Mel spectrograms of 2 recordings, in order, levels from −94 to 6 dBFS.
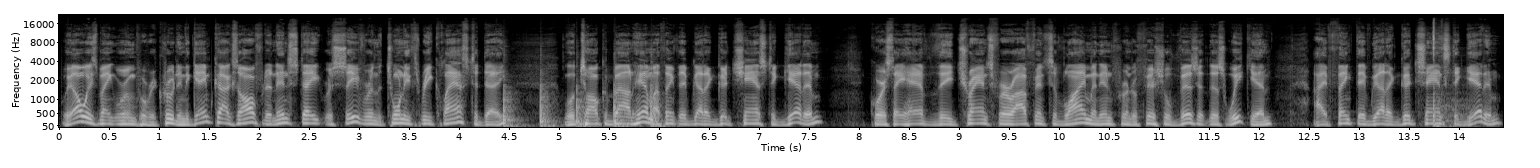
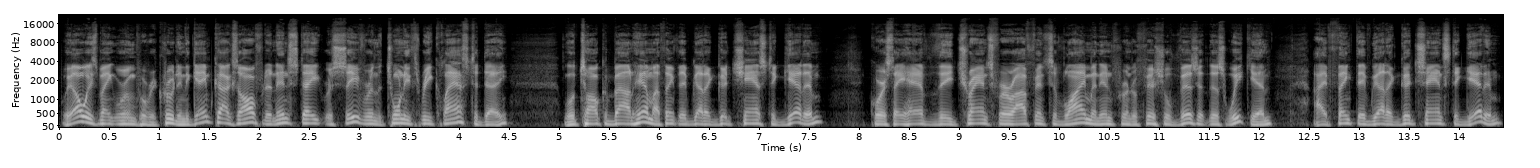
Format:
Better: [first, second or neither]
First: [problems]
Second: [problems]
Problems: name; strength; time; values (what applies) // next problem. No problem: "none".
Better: second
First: door banging; noticeable; from 4.5 to 6 s; peak 7 dB below the speech // keyboard typing; noticeable; at 14 s; peak 6 dB below the speech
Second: none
